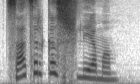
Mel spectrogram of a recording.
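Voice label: helmeted guineafowl, Belarusian; animals; birds; tuxpaint-stamps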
